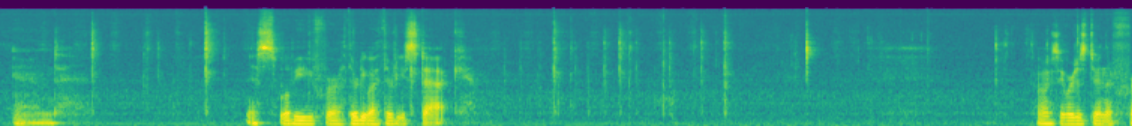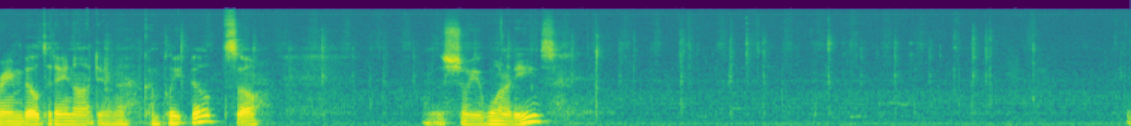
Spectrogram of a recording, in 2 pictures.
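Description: A small screwdriver clicks softly as it turns a screw.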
